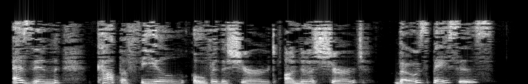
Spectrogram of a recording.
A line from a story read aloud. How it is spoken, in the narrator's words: I laughed incredulously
